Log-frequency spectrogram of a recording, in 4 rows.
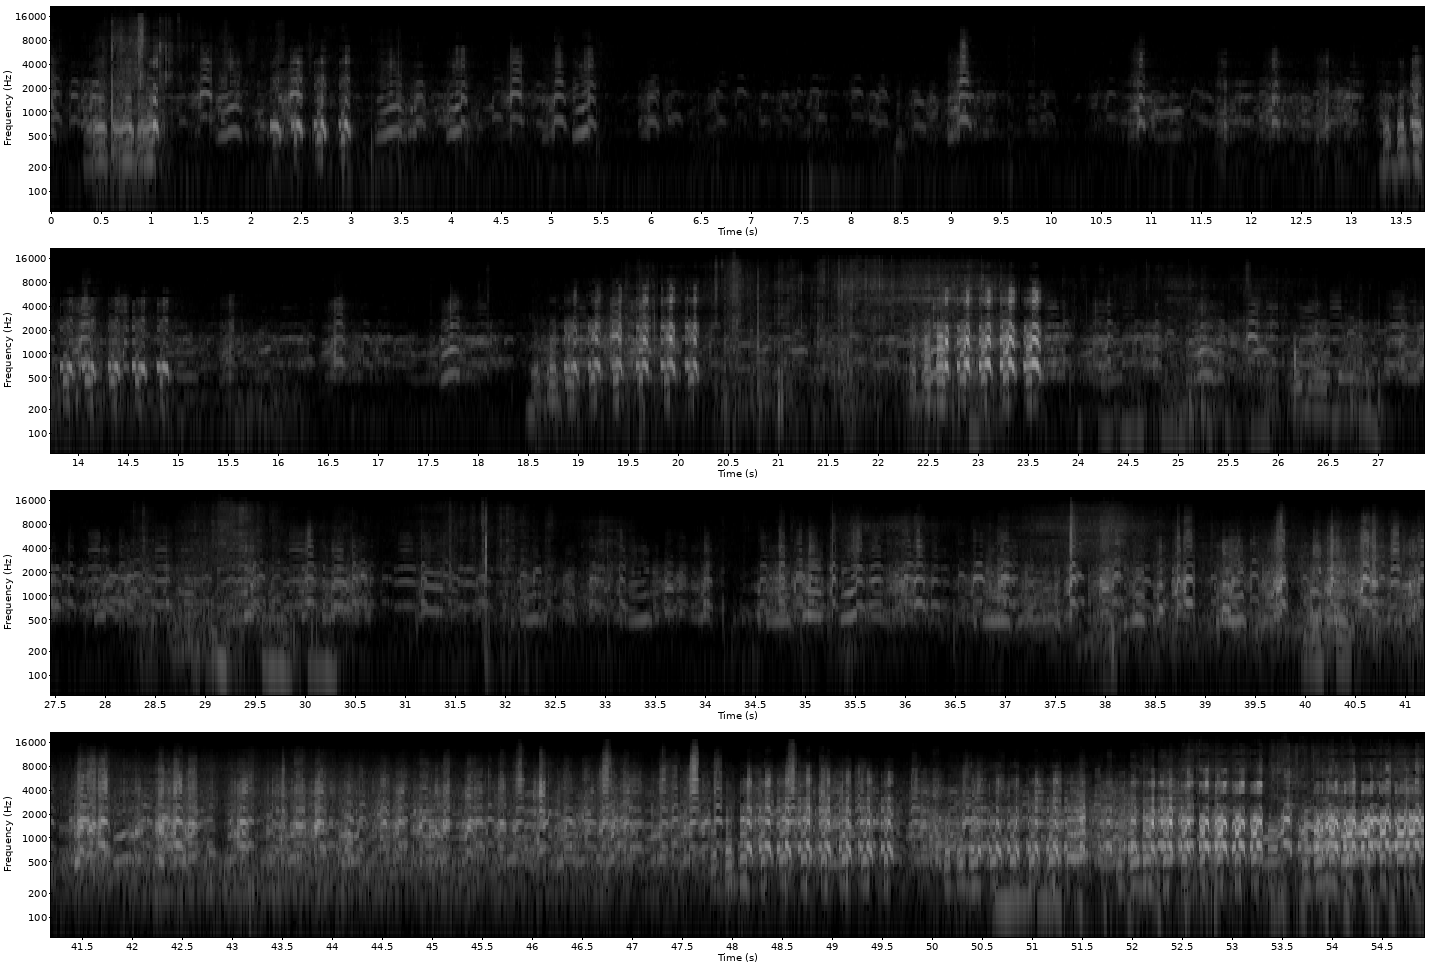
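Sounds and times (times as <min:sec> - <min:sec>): geese honking: 0:00.0 - 0:54.9.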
